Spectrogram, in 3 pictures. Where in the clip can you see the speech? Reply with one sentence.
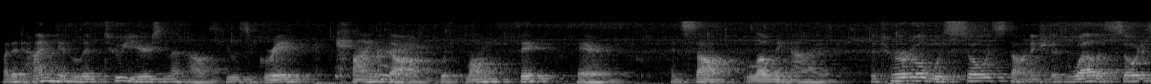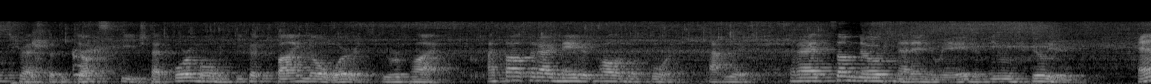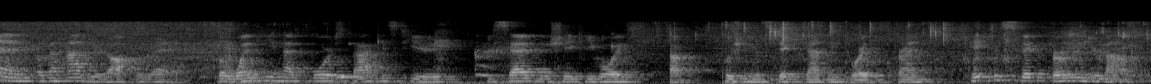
You can hear the speech from 0.0 to 34.4 s.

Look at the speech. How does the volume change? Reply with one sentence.
The loudness of the speech stays about the same.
